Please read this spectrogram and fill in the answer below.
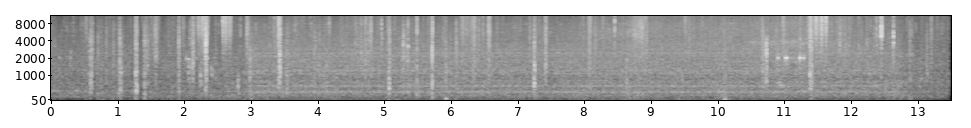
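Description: Food sizzling in a frying pan, stirred with chopsticks that tap and scrape against the pan, over a steady hum. A cluster of sharp knocks and clatters comes in the first few seconds.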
